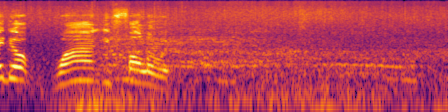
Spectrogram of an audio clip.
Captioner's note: dragon roaring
